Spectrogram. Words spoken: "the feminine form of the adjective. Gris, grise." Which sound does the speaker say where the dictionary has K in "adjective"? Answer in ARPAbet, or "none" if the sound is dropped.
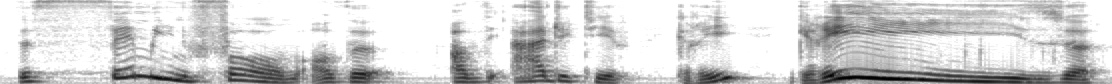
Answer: K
